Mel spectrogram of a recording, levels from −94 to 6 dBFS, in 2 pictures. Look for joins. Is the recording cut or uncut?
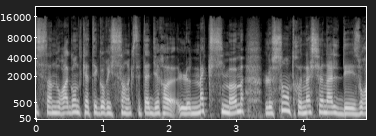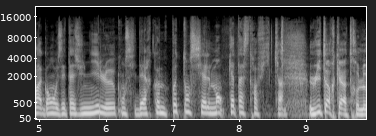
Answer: uncut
